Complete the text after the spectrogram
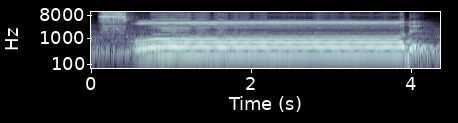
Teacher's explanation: اس کو 5 الف کے برابر کھینچ کے پڑھنا ہے۔ صاد، اس کی جو سیٹی ہے وہ موٹی ہوگی، سین کی جو سیٹی ہے وہ باریک ہوگی، اس کا خاص خیال رکھا جائے، سیٹی باریک کر کے پھر موٹا نہ کیا جائے بلکہ شروع سے ہی اس کی سیٹی کو موٹا پڑھا جائے۔ · اس پہ ہونٹ گول بالکل نہ ہو، ہونٹ کھلے ہوئے ہوں لیکن پر ہو، باقاعدہ حرف واضح طور پر محسوس ہو کہ آپ اس کو پر پڑھ رہے ہیں، موٹا پڑھ رہے ہیں، اور اس کو 5 الف کے برابر کھینچ کے پڑھنا ہے۔ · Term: موٹا حرف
